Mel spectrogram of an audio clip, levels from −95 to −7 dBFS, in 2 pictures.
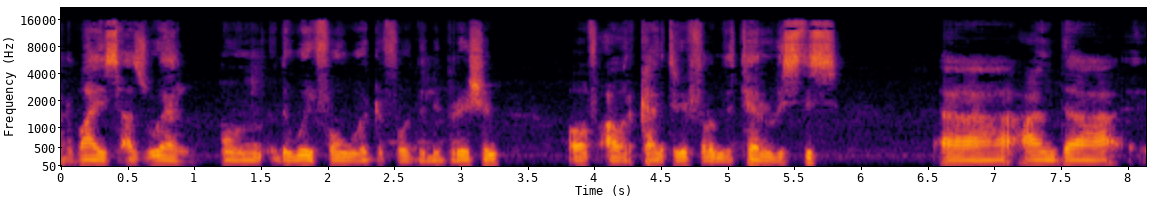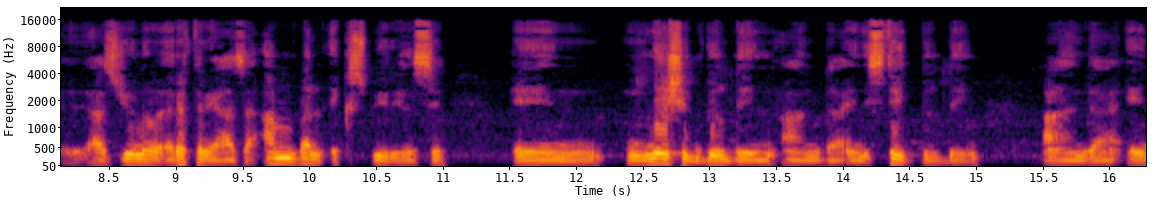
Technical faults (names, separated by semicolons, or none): noise suppressor applied to music or sounds; sound cut by the noise suppressor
